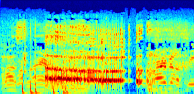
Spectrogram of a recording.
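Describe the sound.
A caller on a radio call-in show lets out a long, loud, voiced burp with a wavering, croaky pitch that rumbles for about a second, breaks off briefly, then trails into a rougher, lower belch.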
